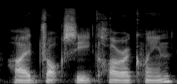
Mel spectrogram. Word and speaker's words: hydroxychloroquine: And Kelly, of course, has been a big fan of hydroxychloroquine, if that is in fact how you say it.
